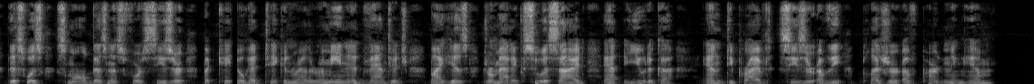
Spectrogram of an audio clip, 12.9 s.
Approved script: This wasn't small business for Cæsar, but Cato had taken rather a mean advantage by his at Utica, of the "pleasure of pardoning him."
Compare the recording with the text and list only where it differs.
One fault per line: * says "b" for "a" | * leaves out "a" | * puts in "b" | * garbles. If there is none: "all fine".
* says "was" for "wasn't"
* puts in "dramatic suicide"
* puts in "and deprived Cæsar"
